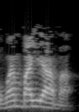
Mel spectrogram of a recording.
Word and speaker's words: Wembanyama: And, look, you know, the thing about Victor, and let me say this, Wembanyama. I always like to pronounce it, Wembanyama.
